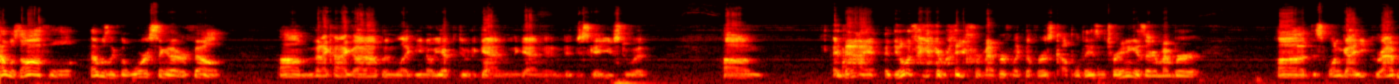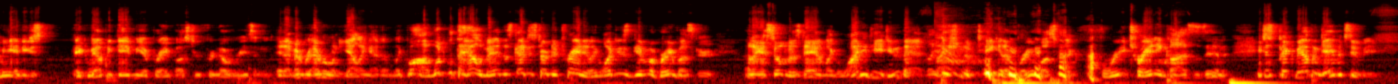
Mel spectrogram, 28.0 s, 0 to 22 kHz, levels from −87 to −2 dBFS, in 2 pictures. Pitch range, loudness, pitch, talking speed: 320-360 Hz, -30 LUFS, 340 Hz, 305 wpm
